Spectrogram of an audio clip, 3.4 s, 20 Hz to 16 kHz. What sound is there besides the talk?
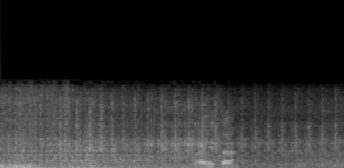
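Bedford 4-cylinder diesel engine starting and running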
